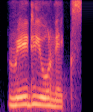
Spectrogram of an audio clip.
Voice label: "radionics", Indian

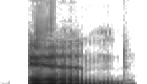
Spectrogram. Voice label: "end", American

